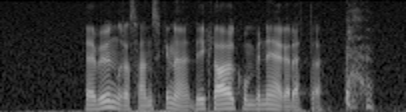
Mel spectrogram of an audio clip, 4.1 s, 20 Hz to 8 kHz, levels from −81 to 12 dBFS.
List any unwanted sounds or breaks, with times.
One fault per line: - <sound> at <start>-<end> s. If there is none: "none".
- throat clearing at 3.4-3.8 s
